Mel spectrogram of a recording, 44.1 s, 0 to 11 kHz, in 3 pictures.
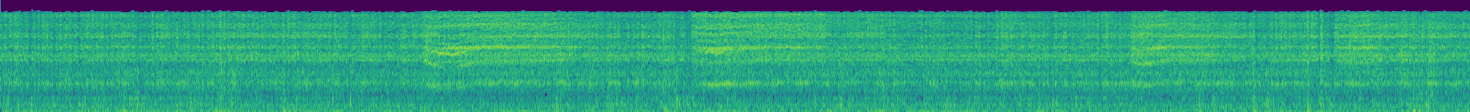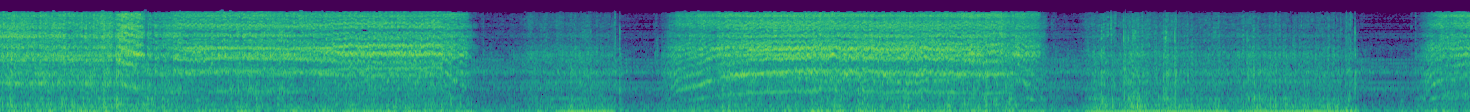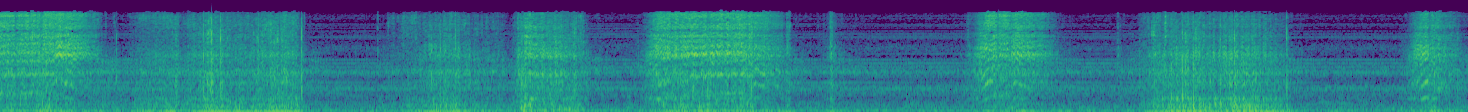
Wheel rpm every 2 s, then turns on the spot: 230, 230, 230, 230, 230, 230, 230, 230, 180, 120, 30, 140, 90, 30, 60, 40, 10, 30, 70, 20, 20, 20.
26-28 30-34 40-44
